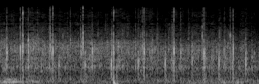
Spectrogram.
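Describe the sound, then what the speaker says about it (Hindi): An audience in an auditorium claps and applauds steadily, a dense patter of hands with a few sharper claps standing out, sounding moderately distant. "इसके लिए जोरदार तालियां।"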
